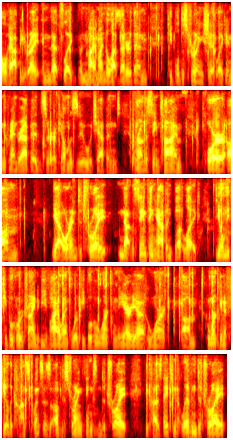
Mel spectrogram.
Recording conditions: drop-outs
